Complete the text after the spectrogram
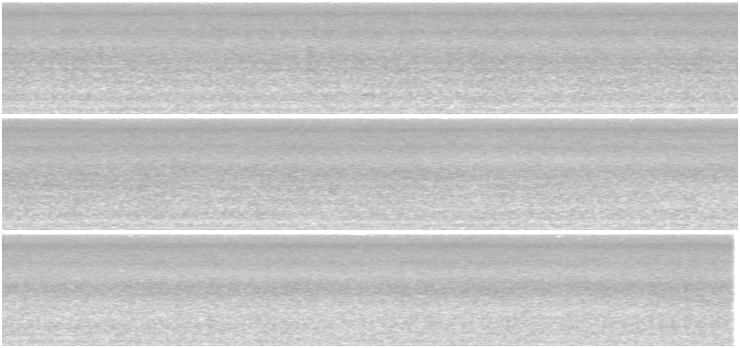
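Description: A tall waterfall roars with a steady, heavy rush of falling water.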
